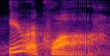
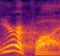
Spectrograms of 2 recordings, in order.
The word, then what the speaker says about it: Iroquois: and he pronounced it Iroquois. Anyone here take French? If you see a word in French that ends in Q-U-O-I-S, you would pronounce it Quoi. And that's what the French people call this, Iroquois.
